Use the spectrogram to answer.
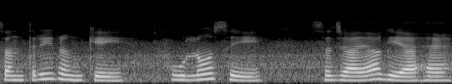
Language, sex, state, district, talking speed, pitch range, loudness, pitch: Hindi, female, Chandigarh, Chandigarh, 105 wpm, 190-215 Hz, -15 LUFS, 205 Hz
